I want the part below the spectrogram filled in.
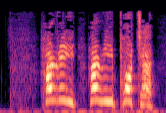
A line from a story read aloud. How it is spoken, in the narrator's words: squeaked Dobby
